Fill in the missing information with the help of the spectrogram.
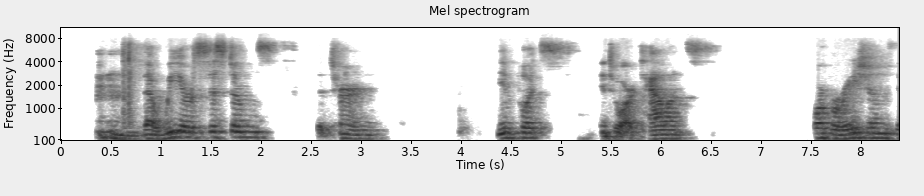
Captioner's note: cough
